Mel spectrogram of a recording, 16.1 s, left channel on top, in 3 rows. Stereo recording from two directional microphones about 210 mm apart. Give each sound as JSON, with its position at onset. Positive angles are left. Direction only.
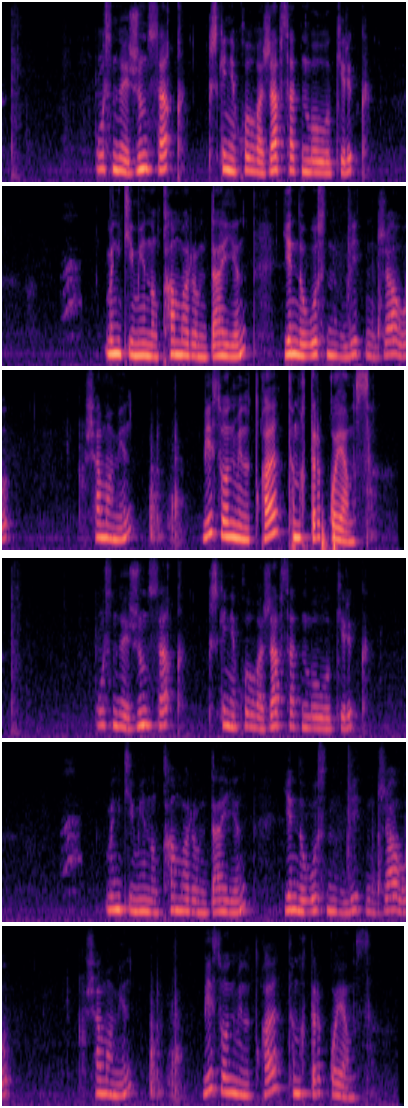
{"t": 1.3, "sound": "speech", "side_deg": 45}
{"t": 6.7, "sound": "speech", "side_deg": 55}
{"t": 11.9, "sound": "speech", "side_deg": 50}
